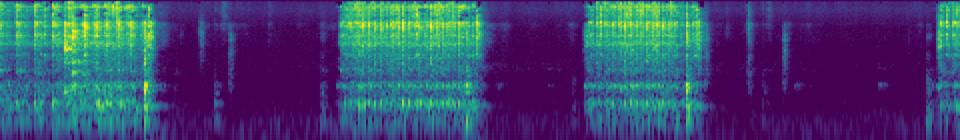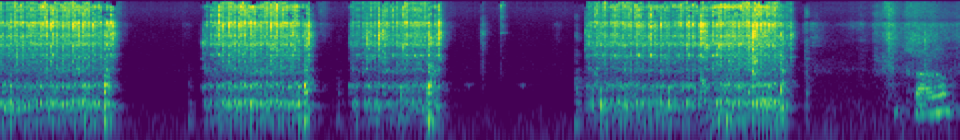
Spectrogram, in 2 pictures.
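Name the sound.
sewing machine stitching with a zipper presser foot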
